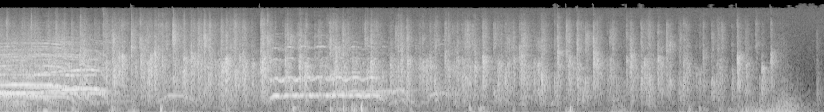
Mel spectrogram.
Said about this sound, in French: Et bon, on va lui faire un grand tonnerre d'applaudissements.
